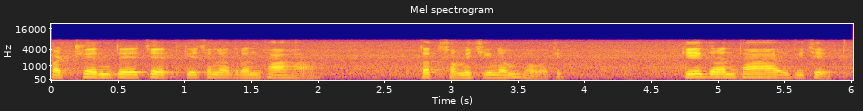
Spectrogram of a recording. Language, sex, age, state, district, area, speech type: Sanskrit, male, 18-30, West Bengal, Purba Medinipur, rural, spontaneous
